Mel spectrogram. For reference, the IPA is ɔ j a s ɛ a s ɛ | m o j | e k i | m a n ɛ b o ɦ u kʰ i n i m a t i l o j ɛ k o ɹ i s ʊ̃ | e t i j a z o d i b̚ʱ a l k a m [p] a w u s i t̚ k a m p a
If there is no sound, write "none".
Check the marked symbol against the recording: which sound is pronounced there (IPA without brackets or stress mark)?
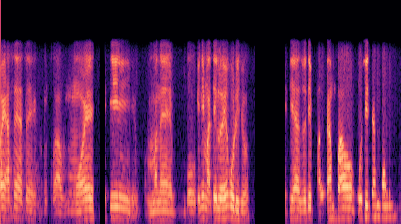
p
